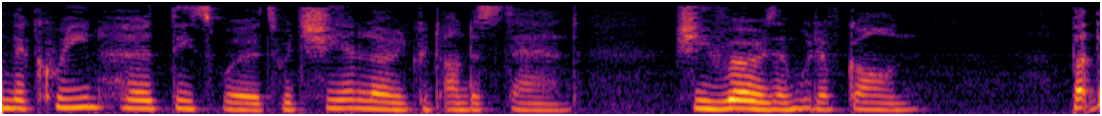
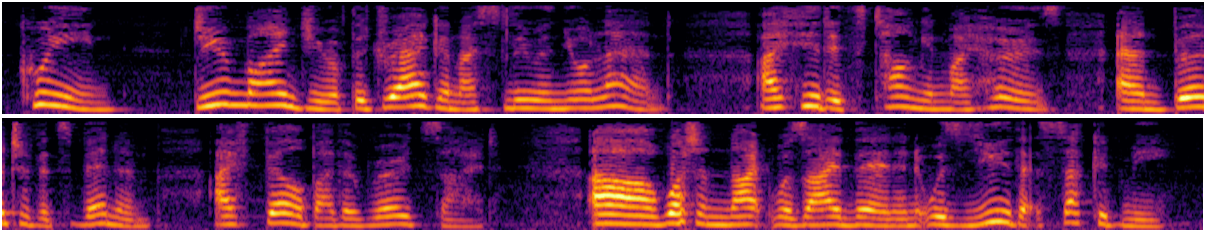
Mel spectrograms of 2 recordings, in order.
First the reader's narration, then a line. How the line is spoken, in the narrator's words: the fool still laughed and cried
